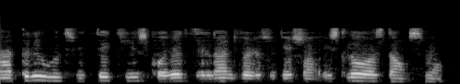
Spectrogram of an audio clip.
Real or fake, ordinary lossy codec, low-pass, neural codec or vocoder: real; MP3, 32 kbps; 5.4 kHz; none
